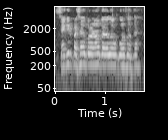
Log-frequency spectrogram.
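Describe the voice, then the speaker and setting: A man teaching English grammar, dictating rules slowly word by word as he writes them out. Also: sits high, level tone, a little hiss or hum, rough recording. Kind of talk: lecture explaining grammar rules.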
